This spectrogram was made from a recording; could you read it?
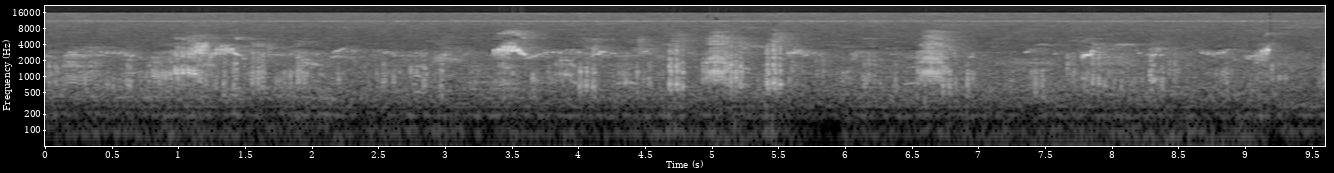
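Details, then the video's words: A large winter flock of Koonj, or Demoiselle cranes, at a lake by Khichan village in the Thar Desert, Rajasthan, India. The birds are fed there each morning. Harsh, rolling croaks overlap in irregular bursts, with some louder calls rising above the murmuring flock. "DEMOISELLE CRANES of KHICHAN at the lake in THAR Desert | RAJASTHAN 🇮🇳 INDIA | BIRD sounds | KOONJ"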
